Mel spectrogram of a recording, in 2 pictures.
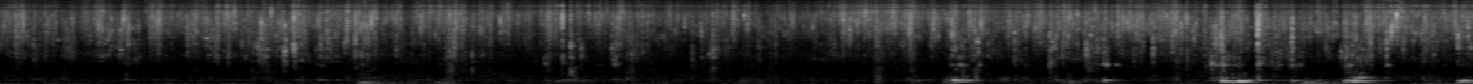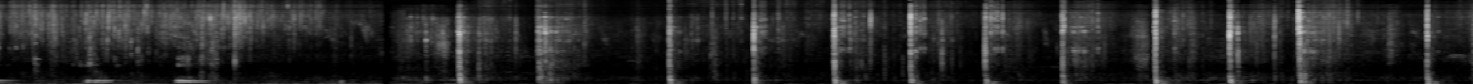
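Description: Water pouring and splashing for about the first two-thirds, with a series of dull thumps about once a second midway. Then a steady run of sharp knocks, roughly one a second.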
